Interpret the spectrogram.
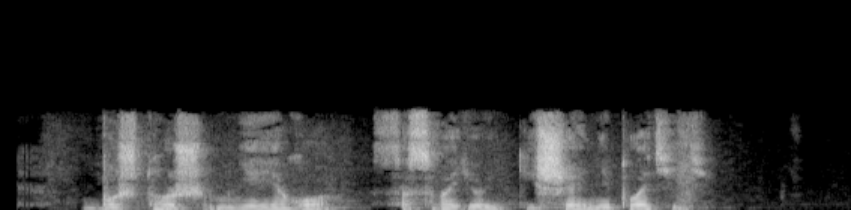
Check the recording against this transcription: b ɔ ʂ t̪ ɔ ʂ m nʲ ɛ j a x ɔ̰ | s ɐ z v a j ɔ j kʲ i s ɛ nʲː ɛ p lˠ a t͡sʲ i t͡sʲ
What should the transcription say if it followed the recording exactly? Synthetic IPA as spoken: b ɔ ʂ t̪ ɔ ʂ m nʲ ɛ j a ɣ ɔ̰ | s ɐ s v a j ɔ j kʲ i ʂ ɛ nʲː i p lˠ a t͡sʲ i t͡sʲ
